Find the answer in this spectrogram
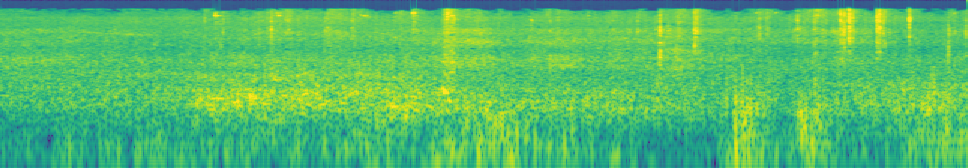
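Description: Wind buffeting the camera microphone: an uneven low rumble, with stronger gusts about six seconds in.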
